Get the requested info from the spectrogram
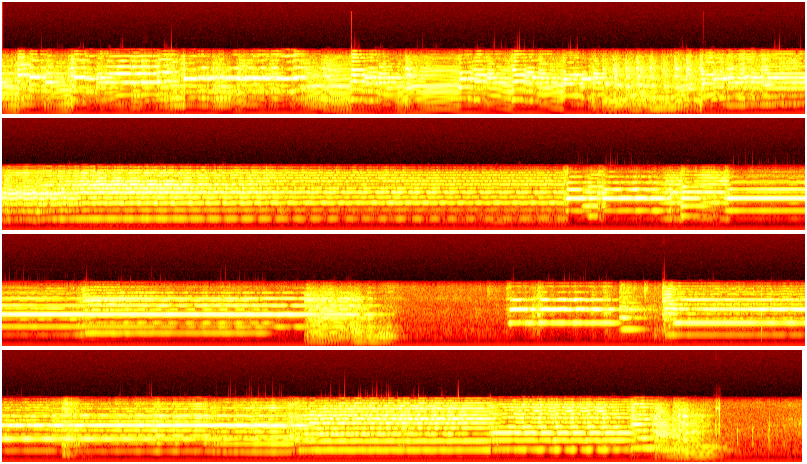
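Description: A small instrumental ensemble rehearsing a piece of chamber music. It plays quick-moving notes for the first several seconds, then long held chords, with a short break about twenty seconds in before the held chords resume.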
